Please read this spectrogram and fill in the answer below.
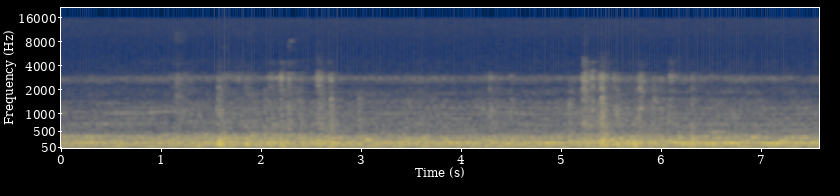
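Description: Hitachi hydraulic excavator's diesel engine running steadily under load, with knocks and clatter as soil and clods tip from its bucket into a dump truck's bed.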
